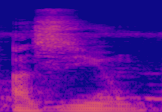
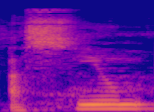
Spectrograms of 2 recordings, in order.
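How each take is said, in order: First: The middle consonant is a buzzing z sound. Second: The middle consonant is a hissing s sound. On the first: The speaker calls it wrong. "and not assume" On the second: The speaker calls it right. "S, as you have in sin, as you have in sick. S, it is assume"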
